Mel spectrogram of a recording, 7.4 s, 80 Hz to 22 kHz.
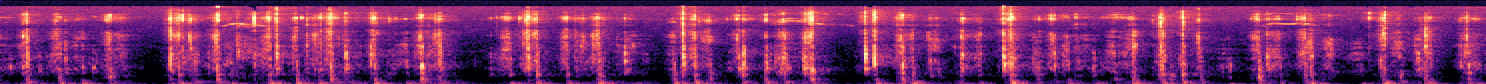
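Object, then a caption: Plastic mechanical keyboard with PBT keycaps. Fingertips type steadily on a compact plastic Epomaker NiZ Plum Atom 68 mechanical keyboard with white and purple PBT keycaps. The result is a continuous run of dense, short, low clacks with a deep, muted thock and little high-end brightness.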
